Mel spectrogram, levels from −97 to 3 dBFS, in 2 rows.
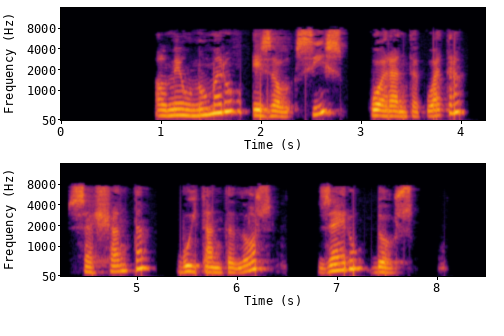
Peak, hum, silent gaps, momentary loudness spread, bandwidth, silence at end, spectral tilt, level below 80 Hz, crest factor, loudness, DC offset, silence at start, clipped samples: -2 dBFS; none; 2.88-3.07 s, 4.16-4.30 s, 5.26-5.39 s, 6.51-6.80 s, 7.82-8.00 s; 8 LU; 8.4 kHz; 0.4 s; -4 dB/octave; -50 dBFS; 16 dB; -18 LUFS; under 0.1%; 0.95 s; under 0.1%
